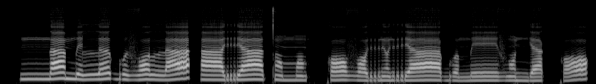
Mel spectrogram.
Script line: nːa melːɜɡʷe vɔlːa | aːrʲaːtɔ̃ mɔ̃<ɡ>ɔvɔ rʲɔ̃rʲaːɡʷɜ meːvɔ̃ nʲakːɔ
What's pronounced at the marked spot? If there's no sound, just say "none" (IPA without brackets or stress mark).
kː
